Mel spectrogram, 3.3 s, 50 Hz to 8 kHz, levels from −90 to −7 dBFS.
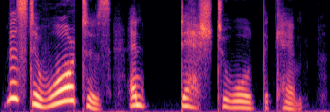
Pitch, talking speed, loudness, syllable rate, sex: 225 Hz, 125 wpm, -19 LUFS, 4.3 syllables/s, female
